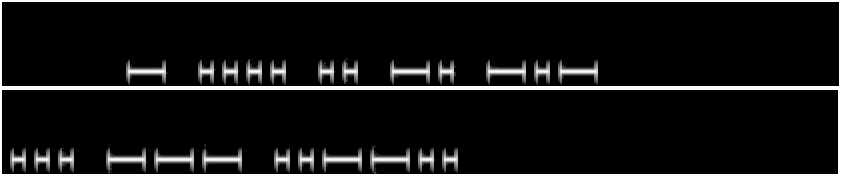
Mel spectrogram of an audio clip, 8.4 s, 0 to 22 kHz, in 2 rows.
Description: Morse code, heard as a keyed tone, about 20 wpm, 700 Hz. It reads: THINK SO?
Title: 3x Word-Spacing - Sentences from Top 200 Words - 20wpm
